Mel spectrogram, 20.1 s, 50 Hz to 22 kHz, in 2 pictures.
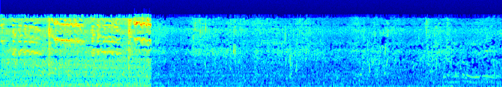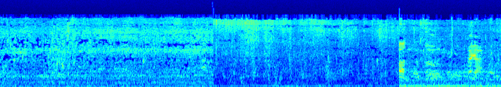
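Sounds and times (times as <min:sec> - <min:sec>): loud engine with high squeals: 0:00.0 - 0:03.1
floodwater rushing: 0:00.0 - 0:20.0.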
